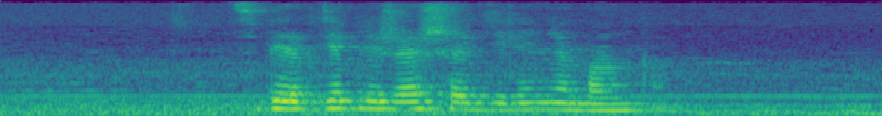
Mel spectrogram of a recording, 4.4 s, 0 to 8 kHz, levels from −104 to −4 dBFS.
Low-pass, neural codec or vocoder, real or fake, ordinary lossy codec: 7.2 kHz; none; real; AAC, 32 kbps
